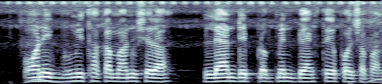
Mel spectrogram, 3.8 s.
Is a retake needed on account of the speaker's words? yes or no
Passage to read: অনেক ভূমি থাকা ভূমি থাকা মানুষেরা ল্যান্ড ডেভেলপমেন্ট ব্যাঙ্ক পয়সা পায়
yes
